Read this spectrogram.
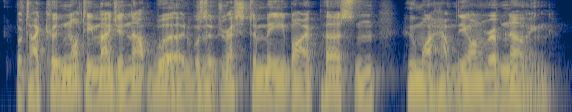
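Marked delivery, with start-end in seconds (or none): none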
